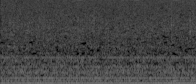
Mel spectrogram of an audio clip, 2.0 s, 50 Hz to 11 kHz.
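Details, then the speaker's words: Roberts R747 radio, on the bench for tuning drift: a loud, constant low mains hum with no rise or fall, heard even in the off position, along with a scratchy volume control. A power supply fault is suspected, not confirmed. "So there's quite a bit of hum from this. Getting quite a lot of mains hum. In the off position, so it would suggest to me that possibly we've got a power supply issue."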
